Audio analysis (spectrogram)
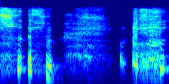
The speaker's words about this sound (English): And I'm going to cough now, I'm afraid.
